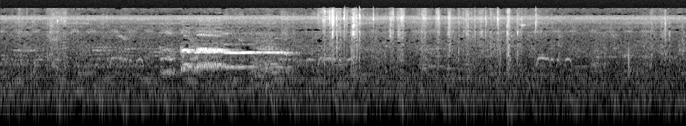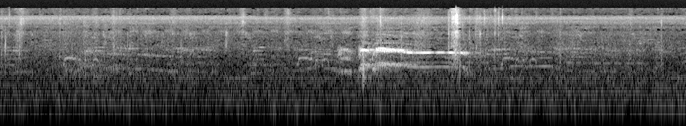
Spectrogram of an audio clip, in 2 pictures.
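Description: A rooster crowing twice, about eleven seconds apart, each crow a long held call that rises, holds and falls away at the end. A few faint clicks come in between.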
